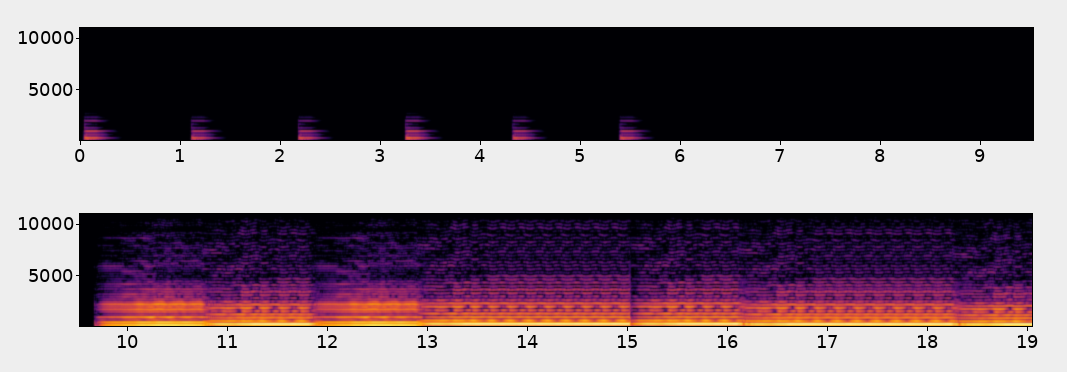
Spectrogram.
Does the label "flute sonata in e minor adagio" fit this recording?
Yes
